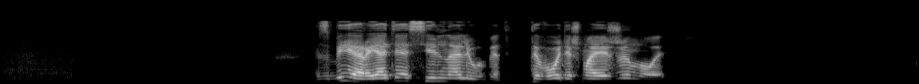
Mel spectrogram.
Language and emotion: Russian, positive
